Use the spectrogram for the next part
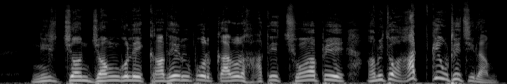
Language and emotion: Bengali, surprised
